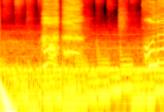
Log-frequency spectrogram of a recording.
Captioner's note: gasp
